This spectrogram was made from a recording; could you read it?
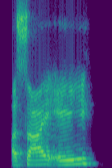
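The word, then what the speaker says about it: açaí: Acai, A-C-A-I, acai bowl.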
